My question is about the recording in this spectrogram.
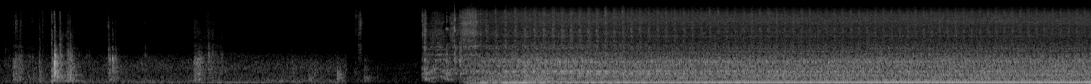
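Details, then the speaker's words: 1982 Corvette revived from storage, oil topped up after being found low, started to warm up. Handling sounds, then it catches at about 4 s and settles into a steady, even idle with good oil pressure: normal. "It's running good. Got good oil pressure."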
